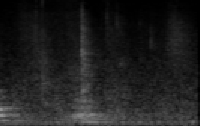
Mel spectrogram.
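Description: A single short thump about a second in, against quiet classroom room tone.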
